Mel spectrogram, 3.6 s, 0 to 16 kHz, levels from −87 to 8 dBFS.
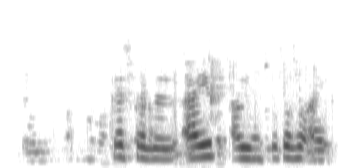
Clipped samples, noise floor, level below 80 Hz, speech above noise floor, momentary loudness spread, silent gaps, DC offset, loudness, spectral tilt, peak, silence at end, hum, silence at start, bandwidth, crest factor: under 0.1%; -62 dBFS; under -90 dBFS; 32 dB; 11 LU; none; under 0.1%; -32 LUFS; -8 dB/octave; -16 dBFS; 0.35 s; none; 0.3 s; 5.6 kHz; 18 dB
